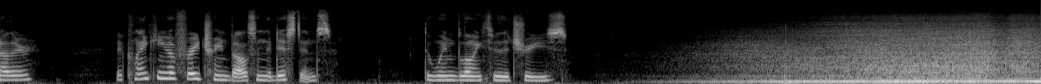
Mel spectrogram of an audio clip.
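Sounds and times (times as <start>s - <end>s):
speech: 0.0s - 0.4s, 1.1s - 3.4s, 4.2s - 5.7s
motorcycle engines whizzing around a dirt track: 6.2s - 10.4s.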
